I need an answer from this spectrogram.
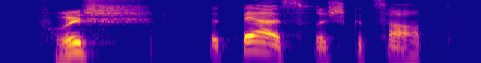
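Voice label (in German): "fresch", wittlicher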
